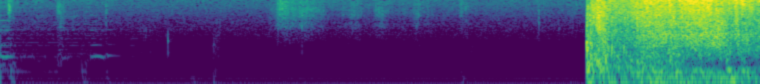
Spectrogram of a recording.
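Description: After several seconds of near silence with a few faint ticks, a sudden loud dynamite blast erupts as many explosions and keeps roaring and rumbling, heavy, until the end.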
